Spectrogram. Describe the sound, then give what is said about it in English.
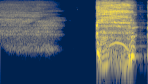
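A person coughing during allergy season: a faint breathy exhale, a short silence, then one loud, harsh cough burst and a brief second cough right after. “I told Kathy, I hope that I don't go into a coughing fit.”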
